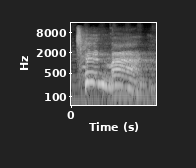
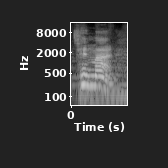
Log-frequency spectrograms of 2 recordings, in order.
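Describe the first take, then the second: First: It is said in a grand, booming voice. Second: It is said in his ordinary voice.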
